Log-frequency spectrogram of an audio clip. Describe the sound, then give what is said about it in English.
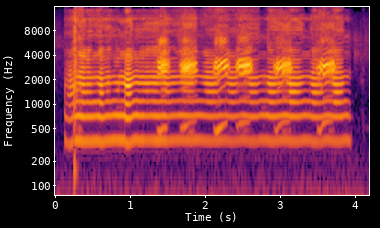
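A voice imitates a bat with one long, high, squeaky tone held for about four seconds, warbling in a steady series of wavering pulses, fairly loud and alone. “And then while we fly there, everybody make what sound bats make so I can hear it.”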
